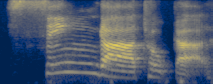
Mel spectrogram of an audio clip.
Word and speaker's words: Sigatoka: You put an M before the B in words like Toburia, Tomburia, Sigatoka, Singatoka, Nagani, Ningnagani, and a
